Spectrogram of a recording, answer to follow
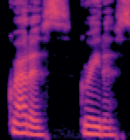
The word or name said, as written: gratis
